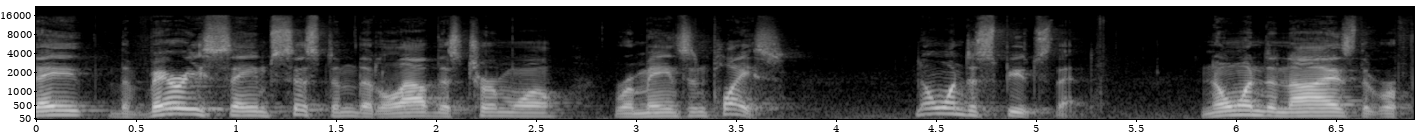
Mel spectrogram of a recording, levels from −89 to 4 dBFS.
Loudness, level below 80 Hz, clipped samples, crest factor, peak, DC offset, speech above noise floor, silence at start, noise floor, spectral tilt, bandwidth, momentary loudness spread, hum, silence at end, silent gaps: -23 LUFS; -62 dBFS; under 0.1%; 20 dB; -4 dBFS; under 0.1%; 37 dB; 0 s; -59 dBFS; -4.5 dB/octave; 16 kHz; 13 LU; none; 0 s; none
